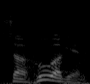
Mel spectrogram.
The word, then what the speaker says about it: Sahuagin: Sahuagin. A Sahuagin, who is wrapped up in chains. He looks rather beaten. Now, for Deluge, a Sahuagin is not necessarily a good thing to see.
